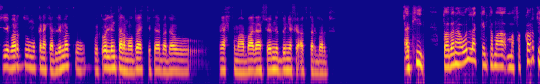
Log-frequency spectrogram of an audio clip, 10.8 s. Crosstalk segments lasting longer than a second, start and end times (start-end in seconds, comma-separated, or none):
none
